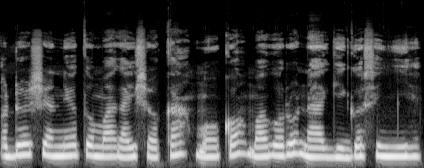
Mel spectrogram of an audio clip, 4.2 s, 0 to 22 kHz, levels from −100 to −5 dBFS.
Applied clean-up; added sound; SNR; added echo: none; none; none; none.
